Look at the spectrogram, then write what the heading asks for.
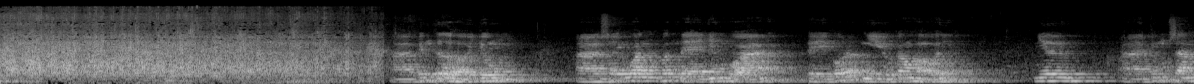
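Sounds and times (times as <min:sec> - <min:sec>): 
Buddhist audience applauding to welcome a nun: 0:00.0 - 0:03.9
speech: 0:04.4 - 0:05.2, 0:05.8 - 0:09.6, 0:10.3 - 0:11.9.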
